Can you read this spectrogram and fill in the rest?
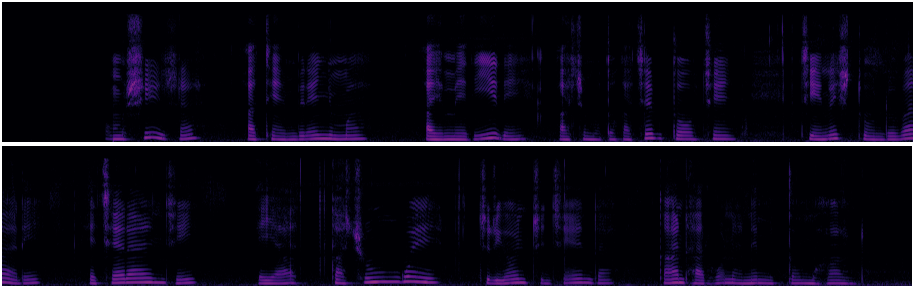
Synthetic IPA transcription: o̞muʃiːʒaːtʰe̞ːmbiɾe̞ːɲumaː | je̞me̞ɾiːɾe̞acimo̞to̞kace̞ːβito̞ce̞ | ciːne̞ci̥tuːnduβaɾeː | ceɾaːɲɟi | ejakacuːŋɡwe̞ciɾijo̞niciɟe̞ːnda | kaːndiɦaɾiɦo̞nane̞mitomuhaːnda

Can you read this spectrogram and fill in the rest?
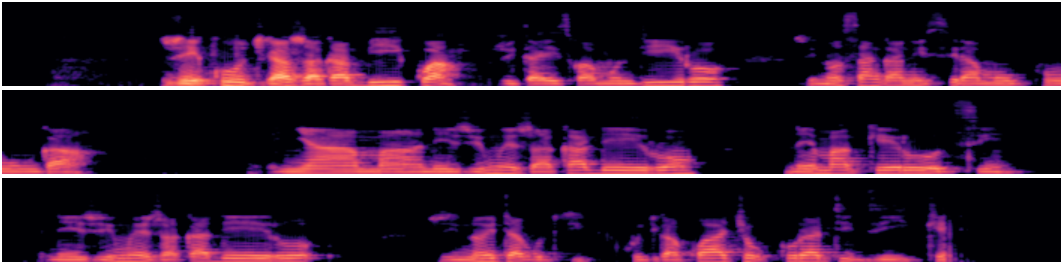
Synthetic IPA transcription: ʐe̞kud͡ʒɡaʐakaɓikwa | ʐikaiswamundiro̞ | ʐ̥ino̞saŋɡanisiɾamupuŋɡa | ɲamane̞ʐimwe̞ʐakaɗe̞ro̞ | ne̞make̞ɾot͡si | ne̞ʐimwe̞ʐakaɗe̞ro̞ | ʐino̞itaku | kud͡ʒɡakwat͡ʃo̞kuɾatid͡ziːkḛ

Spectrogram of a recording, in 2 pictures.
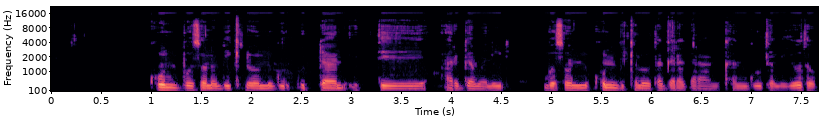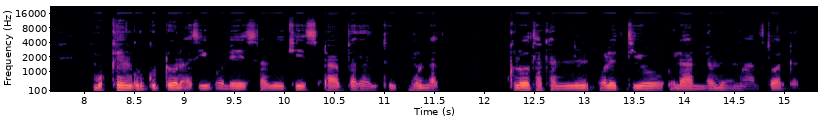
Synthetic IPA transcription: kʰʊnbɔsɔnɐbɪkʼɪlo̞ːnːɪɡʊɾɡʊd̪ːaːnɪt̪ːɪ | ɐɾɡɐmɐniːᶑɐ̥ | bɔsɔːnːɪkʰʊnbɪkʼːɪlo̞ːt̪ɐɡɐɾaːɡɐɾaːŋkʰɐŋɡuːt̪ɐmɛjoːt̪ɐʔ | mʊkːe̞ːŋɡʊɾɡʊd̪ːo̞ːnɐsiːʔɔle̞ːsɐmiːkʰe̞ːsːɐ̥ᶑaːbːɐt̪ɐnt̪ʊmʊlʔɐt̪ɐ̥ | bɪkʼɪlo̞ːt̪ɐkɐnːeːnɔlɛt̪ːɪjoːɪlaːlːɐmʊmaːlt̪ʊɐɾɡɐn

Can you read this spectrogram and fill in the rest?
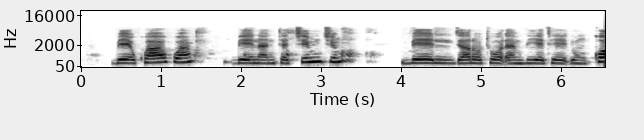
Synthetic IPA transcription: ɓɛkwaːka | bɛnantat͡ʃimt͡ʃim | bɛld͡ʒaɾɔtɔːɗamvijɛtɛɗumkɔ

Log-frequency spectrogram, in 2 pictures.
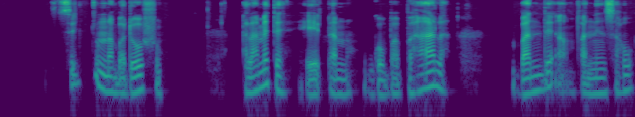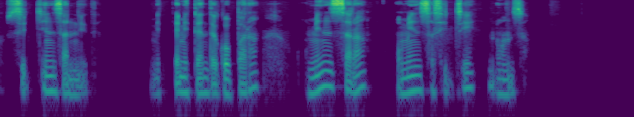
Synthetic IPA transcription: sɪt͡ʃʼːʊnːɐbɐd̪o̞ːʃːʊ | ʔɐlɐmɛt̪ɛheːɗːɐnːɔɡɔbːɐ̰bɐɦaːlɐ | bɐnd̪ɛʔɐ̰ɱfɐ̰nːɪnsɐɦʊsɪt͡ʃʼːɪns̬ɐ̰nːḭːd̪ɛ̥ | mɪt̪ːɛmɪt̪ːɛnt̪ːɛ̰ɡɔbːɐ̰ɾɐ | ʔʊmɪnsɐ̰ɾɐ | ʔʊmɪnsɐsɪt͡ʃʼːɪnɔnsɐ̥

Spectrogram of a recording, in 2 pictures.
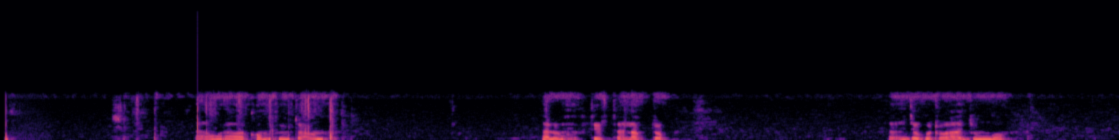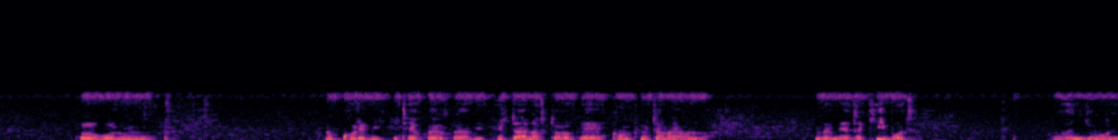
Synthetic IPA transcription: ʔauɾawakʰɔmpjutaɔn | haɗumheftiɾtalap̚tɔp̚ | aɛd͡ʒɔɡɔtɔad͡ʒuŋɡɔ | tɔbɔɗum | nokʰːuɾɛɓiɓːitʰɛkɔjkʰɔjaɓiɓːiɾtaːnaftɔɾɔbɛkɔmpjutamajɔn | mbɛmbɛatakʰibɔt | waɲd͡ʒumɔn

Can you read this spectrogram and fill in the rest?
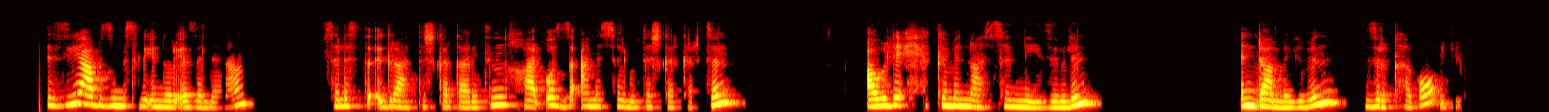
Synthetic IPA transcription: ʔɨziaβzimɨsliʔɨnːɨɾiʔo̞zɐlːɐna | sɐlɐst̪ʰɐʔɨɡɾat̪ʰːɐʃkʰɐɾkʰaɾit̪ʰɨnkʰalʔo̞t̪zɨʔamɐsɐlut̪ʰɐʃkʰɐɾkʰɐɾt̪ʰɨn | ʔawliʕħɨkʰːɨmɨnːasɨnːizɨβlɨn | ʔɨnd̪amɨɡβɨn | zɨɾkʰːɐβo̞ʔɨjːu

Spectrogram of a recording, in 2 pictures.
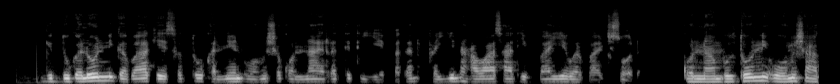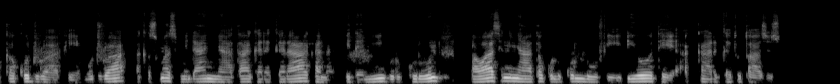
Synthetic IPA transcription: ɡɪd̪ːʊɡɐlo̞ːnːɪɡɐbaːke̞ːsːɐt̪ːuːkɐnːe̞ːno̞ːmɪʃɐkʼɔnːaːɪrːɐt̪ːɪt̪ʼɪjːe̞ːfːɐt̪ɐnfɐjːɪnɐɦɐwaːsaːt̪iːfbaːjʔe̞ːbɐɾbaːt͡ʃːɪ̥soːᶑɐ̥ | kʼɔnːaːmbʊlt̪o̞ːnːɪʔo̞ːmɪʃɐːkːɐkʊd̪ʊɾaːfɪmʊd̪ʊɾaːɐkːɐ̥sʊmɐsmɪᶑaːnɲaːt̪aːɡɐɾɐɡɐɾaːkɐnɐfɪd̪ɐniːɡʊɾɡʊduːnhɐwaːsɪnɪɲaːt̪ɐkʼʊlkʼʊlːuːfɪᶑɪjo̞ːt̪ɛːɐ̰kːɐːɾɡɐt̪ʊt̪aːsɪsʊ̥

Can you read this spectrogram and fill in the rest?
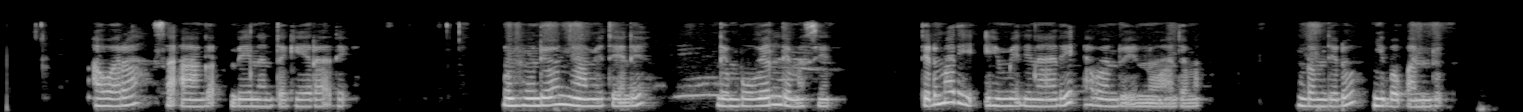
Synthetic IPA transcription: ʔawaɾasa̰ʔaːŋɡa̰bɛnantaɡɛɾa̰ɗɛ | ɗumɦuːndɛɔnɲaːmɛtɛndɛ | ndɛmbɔwɛlndɛmasin | d̥ɛɗɔmaɾihiʔːihimːedinadɛawanːdṵḭnːṵa̰dama | ŋɡamdɛɗɔɲiɓaɓanːdu

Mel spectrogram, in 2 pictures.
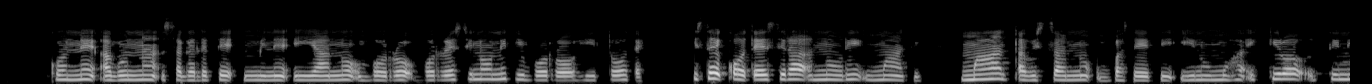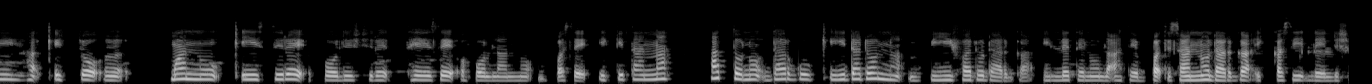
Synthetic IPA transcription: kɔnːɛʔɐɡʊnːɐsɐɡɐlɛt̪ːɛmɪnɛʔjaːnːɔbɔrːɔbɔrːesɪnɔnɪt̪ɪbɔrːɔhiːt̪ːoːt̪ɛ | ʔɪsɛkʼɔt̪ʼe̞ːsɪɾɐnoːɾɪmaːt̪ɪ | maːt̪ʼɐβɪsːɐnːɔbɐse̞ːt̪ɪjɪnʊmʊɦɐʔɪkːɪɾɔt̪ːɪnɪɦɐkʼːɪt͡ʃːɔ | mɐnːʊkʼiːsːɪɾɛfoːlɪʃɪɾɛt̪ʰe̞ːsɛʔɔfɔlːɐnːɔb̥ɐsɛɪkːɪt̪ɐnːɐ | hɐt̪ːɔnɔd̪ɐɾɡʊkʼiːd̪ɐd̪ɔnːɐbiːfɐd̪ɔd̪ɐɾɡɐɪlːɛt̪ɛnɔlɐʔɐt̪ɛbɐt̪ʼɪsɐnːɔd̪ɐɾɡɐʔɪkːɐsɪleːlːɪʃɐ

